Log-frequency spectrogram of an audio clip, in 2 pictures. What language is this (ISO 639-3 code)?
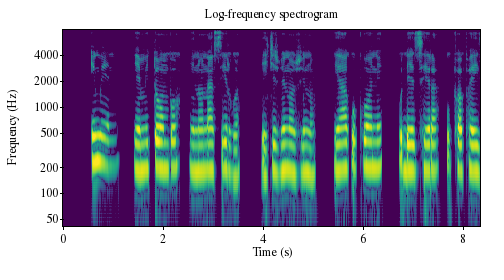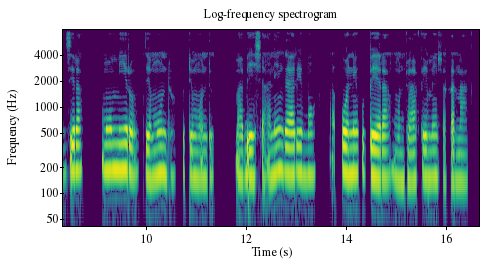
ndc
